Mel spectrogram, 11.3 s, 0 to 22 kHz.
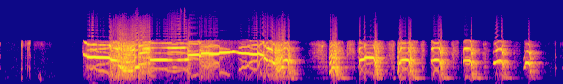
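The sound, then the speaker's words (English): A 5-year-old child, a World Elk Calling Championship winner, imitates an elk call: a long, high, wavering bugle-like wail, then about seven short, sharp rising whoops in a steady rhythm. No talking. “What's your favorite elk call to do?”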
